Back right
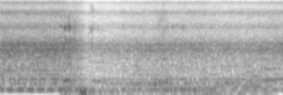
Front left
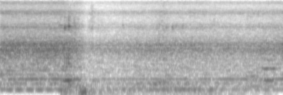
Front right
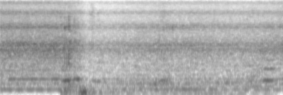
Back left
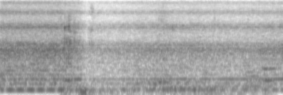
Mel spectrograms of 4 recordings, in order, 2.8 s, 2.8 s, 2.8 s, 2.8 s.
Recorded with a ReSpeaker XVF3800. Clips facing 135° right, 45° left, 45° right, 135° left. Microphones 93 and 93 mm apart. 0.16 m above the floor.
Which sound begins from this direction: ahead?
A child speaking, at 0.6 s.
